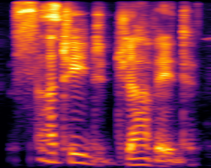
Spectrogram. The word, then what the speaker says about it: Sajid Javid: Apparently, how did you pronounce his name, our current Home Secretary? Sajid Javid.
